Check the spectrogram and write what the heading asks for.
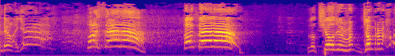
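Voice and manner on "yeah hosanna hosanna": very high, loud cheering crowd shout. Retelling how the crowd greeted Jesus: imitating crowd shouting. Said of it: "They were shouting".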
